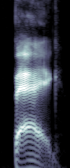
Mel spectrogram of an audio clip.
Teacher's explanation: do you need a bag or even just bag with a rising tone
